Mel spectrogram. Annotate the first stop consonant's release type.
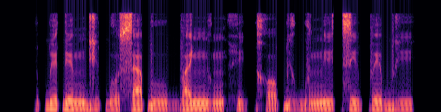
implosive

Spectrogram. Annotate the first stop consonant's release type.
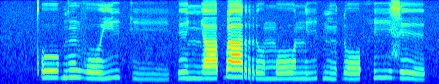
ejective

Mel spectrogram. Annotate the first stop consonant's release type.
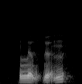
implosive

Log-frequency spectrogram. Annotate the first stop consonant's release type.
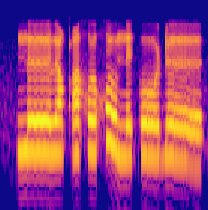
ejective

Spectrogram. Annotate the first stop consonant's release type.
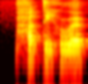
plain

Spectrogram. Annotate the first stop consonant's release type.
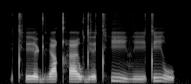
aspirated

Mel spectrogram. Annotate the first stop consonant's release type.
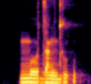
plain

